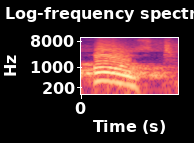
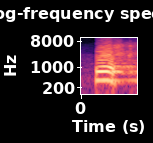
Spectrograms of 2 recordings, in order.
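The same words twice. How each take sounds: First: "পোস্ট" opened with a puffed ph; correct aspirated pronunciation. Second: "পোস্ট" with unaspirated p and pure o; no puff of air on "পোস্ট"; wrong everyday pronunciation. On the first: Teacher correcting post for learners, aspirated p. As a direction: breathe out on the p of "পোস্ট". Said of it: "কি হবে?". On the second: Teacher showing the YouTube habit of saying post, unaspirated. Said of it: "পোস্ট হবে না". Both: Shown as a demonstration.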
